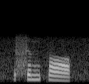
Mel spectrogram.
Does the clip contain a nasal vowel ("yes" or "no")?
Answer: no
